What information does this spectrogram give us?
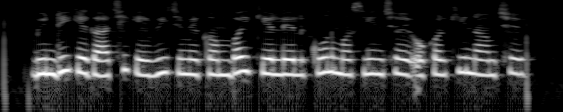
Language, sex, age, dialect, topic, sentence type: Maithili, female, 41-45, Bajjika, agriculture, question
